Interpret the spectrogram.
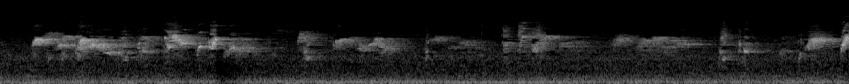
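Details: Red-whiskered bulbul kept in a cage, a Lân Tê bird with a shrimp-curved back and drooping wings that moves between two perches. Lively chattering warbles and whistled notes come in quick bursts, loudest near the start, then in scattered phrases.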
